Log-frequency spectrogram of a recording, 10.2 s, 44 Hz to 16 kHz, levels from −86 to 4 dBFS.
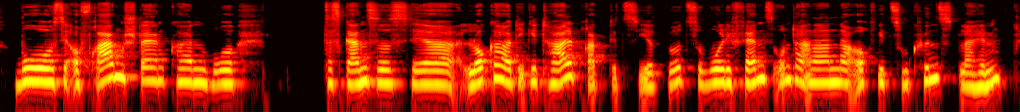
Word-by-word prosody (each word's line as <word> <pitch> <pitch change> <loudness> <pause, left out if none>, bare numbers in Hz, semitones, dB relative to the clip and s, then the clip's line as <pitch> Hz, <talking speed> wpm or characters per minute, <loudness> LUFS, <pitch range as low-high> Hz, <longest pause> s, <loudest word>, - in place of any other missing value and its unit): wo 220 +2 +5
sie 220 0 -4
auch 200 -1 -1
Fragen 275 +6 +5
stellen 230 -4 -3
können, 215 -2 -2
wo 200 +1 -1 0.8
das 205 0 -6
Ganze 205 +1 +2
sehr 195 -2 -1
locker 220 +5 +3
digital 215 +4 0
praktiziert 175 -10 -7
wird, 220 +3 -4
sowohl 210 0 0
die 210 - +1
Fans 220 +4 +1
untereinander 210 -3 0
auch 200 0 -4
wie 105 0 -4
zum 190 - -7
Künstler 255 -6 -2
hin. 185 +9 0
210 Hz, 135 wpm, -24 LUFS, 200-225 Hz, 0.8 s, wo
